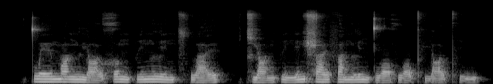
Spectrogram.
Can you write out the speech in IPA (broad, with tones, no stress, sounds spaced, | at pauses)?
t̪ w e˦ ɪ̯ m ɑ˦ ŋ l j ɑ˨˩ ʊ̯ x ɤ˥˨ ŋ p i˦ n l i˨˦ n t͡sʰ w a˨˦ ɪ̯ | t͡ɕ j ɑ˨˦ ŋ p i˨˦ n i˦ n ʂ a˦ ɪ̯ f a˦ n l i˥˨ ŋ t̪ w ɔ˨˦ x w ɔ˨˩ pʰ j ɑ˨˦ ʊ̯ pʰ i˨˩ ŋ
